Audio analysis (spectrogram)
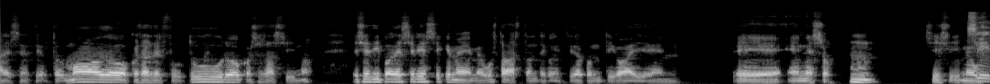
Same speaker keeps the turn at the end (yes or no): no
